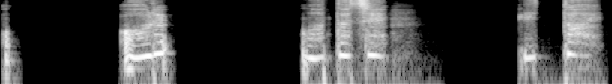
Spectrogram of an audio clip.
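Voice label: RETREAT, Japanese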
